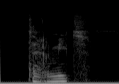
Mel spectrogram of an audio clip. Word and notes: termiet: /tɛrˈmit/

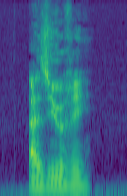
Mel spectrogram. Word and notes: azuré: France; /a.zy.ʁe/

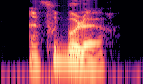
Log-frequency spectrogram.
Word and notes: footballeur: [fut.bo.lœʁ]; France

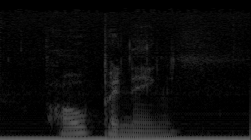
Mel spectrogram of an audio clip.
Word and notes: opening: /ˈoːpənɪŋ/

